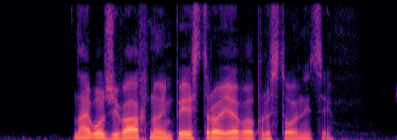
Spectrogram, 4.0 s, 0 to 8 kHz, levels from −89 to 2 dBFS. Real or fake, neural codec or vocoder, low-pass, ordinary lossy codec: fake; codec, 16 kHz, 4 kbps, X-Codec, HuBERT features, trained on LibriSpeech; none; none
